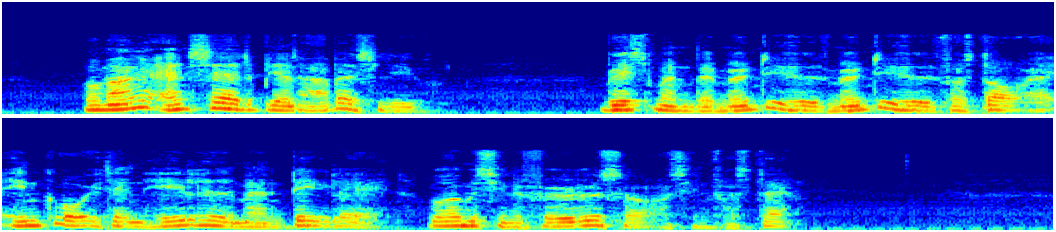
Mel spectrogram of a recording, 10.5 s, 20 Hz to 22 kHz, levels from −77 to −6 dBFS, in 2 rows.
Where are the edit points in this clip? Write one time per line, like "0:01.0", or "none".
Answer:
0:01.4
0:04.1
0:06.6
0:07.3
